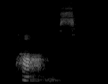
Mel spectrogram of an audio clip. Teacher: Notice the L in palm is silent. We don't pronounce it.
